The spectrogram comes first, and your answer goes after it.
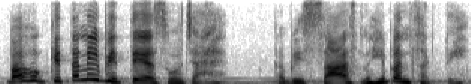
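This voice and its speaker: A woman's voice: mid-range voice, wildly swooping pitch, moderate pace, a bit bright. A woman voicing a shrewd older mother-in-law in a family story, scolding and mock-sweet. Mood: stern, scheming.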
